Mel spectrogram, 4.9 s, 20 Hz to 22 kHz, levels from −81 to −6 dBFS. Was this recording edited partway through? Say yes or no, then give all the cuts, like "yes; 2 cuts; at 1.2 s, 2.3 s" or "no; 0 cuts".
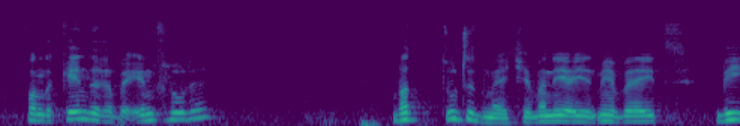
yes; 2 cuts; at 3.2 s, 3.9 s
